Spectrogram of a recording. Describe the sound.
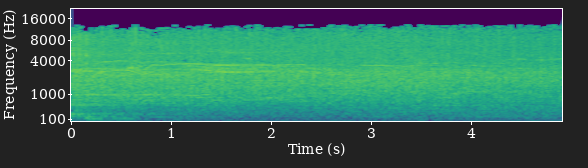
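Applause from an audience honoring an orchestra conductor: a dense, steady wash of clapping that holds at an even loudness for the whole stretch, with no clear voices standing out.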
